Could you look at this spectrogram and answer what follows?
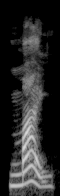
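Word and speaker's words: Mai: April next we have May that we pronounce as my then we have June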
